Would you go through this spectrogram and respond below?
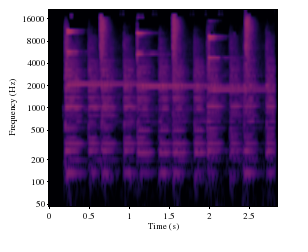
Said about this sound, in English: I just love the holiday music. Everyone. Jingle bells.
